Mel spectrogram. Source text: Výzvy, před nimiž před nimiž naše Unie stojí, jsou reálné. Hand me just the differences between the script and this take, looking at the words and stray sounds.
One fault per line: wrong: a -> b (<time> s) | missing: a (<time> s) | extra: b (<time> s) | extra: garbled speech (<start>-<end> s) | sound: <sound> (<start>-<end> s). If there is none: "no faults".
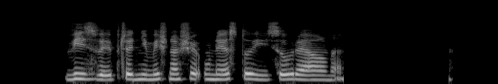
missing: před nimiž (1.7 s)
